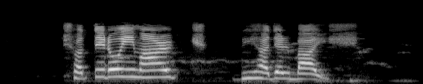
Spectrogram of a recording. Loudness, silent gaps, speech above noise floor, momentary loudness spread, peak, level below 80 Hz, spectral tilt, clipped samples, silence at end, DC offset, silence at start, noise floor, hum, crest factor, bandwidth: -14 LUFS; none; 62 dB; 21 LU; -2 dBFS; -68 dBFS; -1.5 dB/octave; under 0.1%; 0.65 s; under 0.1%; 0.65 s; -78 dBFS; none; 16 dB; 7.4 kHz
